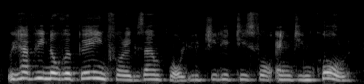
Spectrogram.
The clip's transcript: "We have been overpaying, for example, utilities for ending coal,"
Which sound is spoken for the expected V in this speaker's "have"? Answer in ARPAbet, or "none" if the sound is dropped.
V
